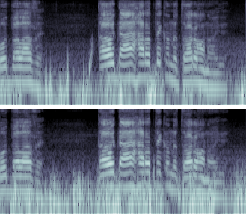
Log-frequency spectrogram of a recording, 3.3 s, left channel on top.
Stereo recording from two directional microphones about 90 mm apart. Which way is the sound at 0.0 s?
20° right (ahead or behind).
